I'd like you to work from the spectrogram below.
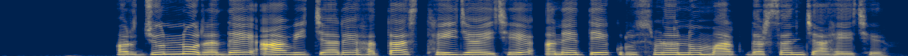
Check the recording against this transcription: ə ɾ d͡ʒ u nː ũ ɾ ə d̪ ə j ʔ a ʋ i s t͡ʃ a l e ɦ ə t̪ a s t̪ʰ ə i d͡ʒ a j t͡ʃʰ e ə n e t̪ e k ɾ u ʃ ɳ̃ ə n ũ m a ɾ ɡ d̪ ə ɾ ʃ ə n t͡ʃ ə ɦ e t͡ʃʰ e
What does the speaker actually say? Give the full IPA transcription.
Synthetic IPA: ə ɾ d͡ʒ u nː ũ ɾ ə d̪ ə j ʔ a ʋ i t͡ʃ a ɾ e ɦ ə t̪ a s t̪ʰ ə i d͡ʒ a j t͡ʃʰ e ə n e t̪ e k ɾ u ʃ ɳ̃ ə n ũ m a ɾ ɡ d̪ ə ɾ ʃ ə n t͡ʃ a ɦ e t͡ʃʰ e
